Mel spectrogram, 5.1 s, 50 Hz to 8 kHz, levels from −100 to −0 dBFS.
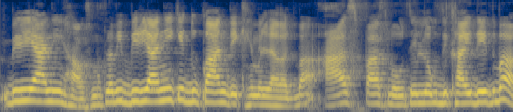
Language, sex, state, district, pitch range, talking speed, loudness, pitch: Bhojpuri, female, Uttar Pradesh, Ghazipur, 205-255 Hz, 210 wpm, -18 LUFS, 225 Hz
